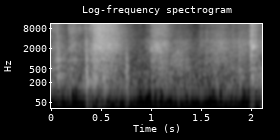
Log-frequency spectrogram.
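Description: Wrapping paper rustling and tearing in short bursts as a wrapped gift box is pulled open by hand, with a few sharp crackles.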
